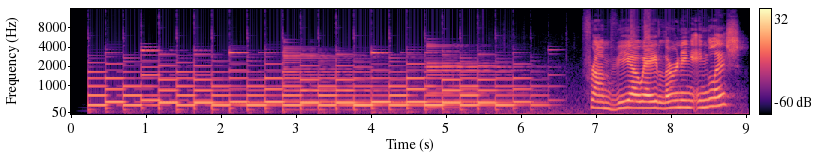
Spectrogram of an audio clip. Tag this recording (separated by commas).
Keyboard (musical)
